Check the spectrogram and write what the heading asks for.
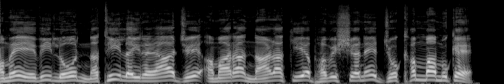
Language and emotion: Gujarati, angry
